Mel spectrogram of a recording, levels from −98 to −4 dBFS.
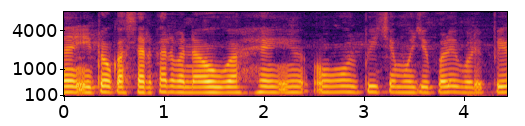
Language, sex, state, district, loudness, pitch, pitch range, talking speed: Hindi, female, Himachal Pradesh, Shimla, -18 LUFS, 195 Hz, 190-200 Hz, 160 wpm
